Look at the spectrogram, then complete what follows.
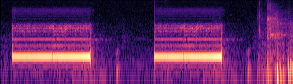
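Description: Two long, steady telephone ringing tones, each about a second, separated by a short pause, followed by a brief click and rustle as if the call connects.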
